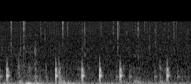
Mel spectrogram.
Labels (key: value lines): label: biophony, knock croak
recorder: SoundTrap 300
